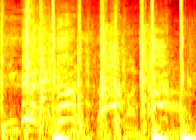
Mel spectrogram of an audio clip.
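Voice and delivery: high screamed shout, far above normal; shrieking shut up; mock yell. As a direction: yell it like a furious ally. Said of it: "being like".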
